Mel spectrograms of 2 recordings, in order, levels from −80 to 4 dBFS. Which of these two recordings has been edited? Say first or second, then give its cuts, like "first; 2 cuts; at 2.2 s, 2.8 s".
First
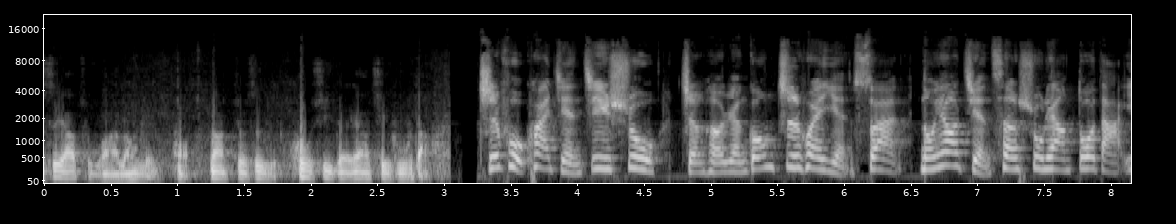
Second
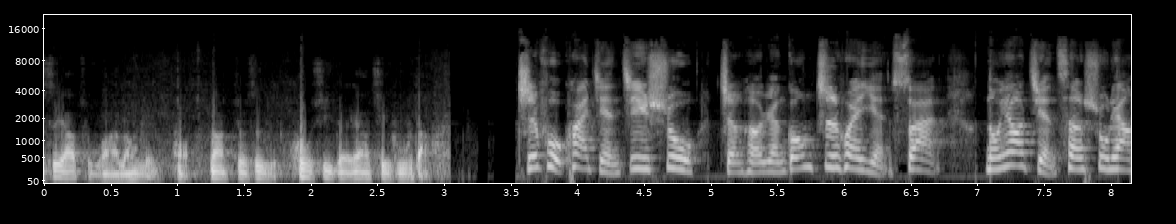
first; 2 cuts; at 3.1 s, 6.5 s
